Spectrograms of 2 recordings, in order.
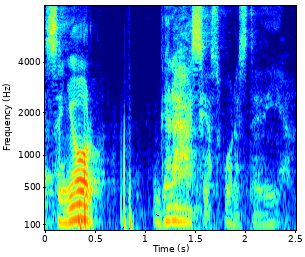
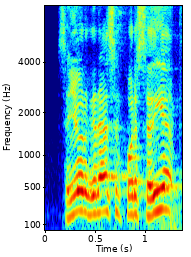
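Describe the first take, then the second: First: Much softer and lower, "gracias por este día" almost hushed; heartfelt quiet prayer. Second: Said in the usual way. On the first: Shown as a demonstration. Pastor models a sincere, hushed thanks to the Lord. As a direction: pray it gently, as if speaking only to God. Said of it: "No, yo diga". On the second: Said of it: "diferente es que yo diga".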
